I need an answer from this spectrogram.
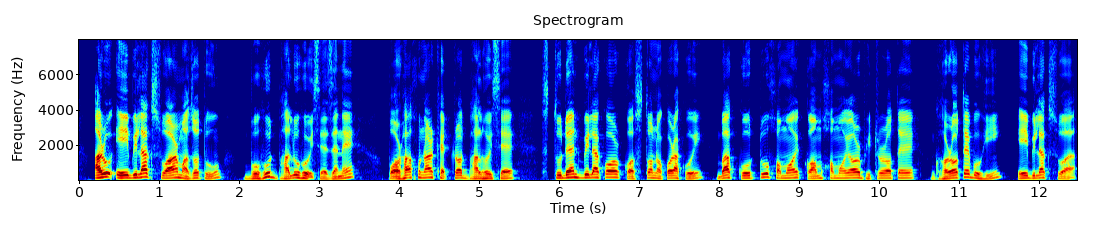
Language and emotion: Assamese, neutral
